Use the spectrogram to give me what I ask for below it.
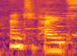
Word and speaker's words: Antipodes: she was talking about and it is a Antipodes aunt ipods Antipodes Antipodes that's how you say it baptize h2o ultra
